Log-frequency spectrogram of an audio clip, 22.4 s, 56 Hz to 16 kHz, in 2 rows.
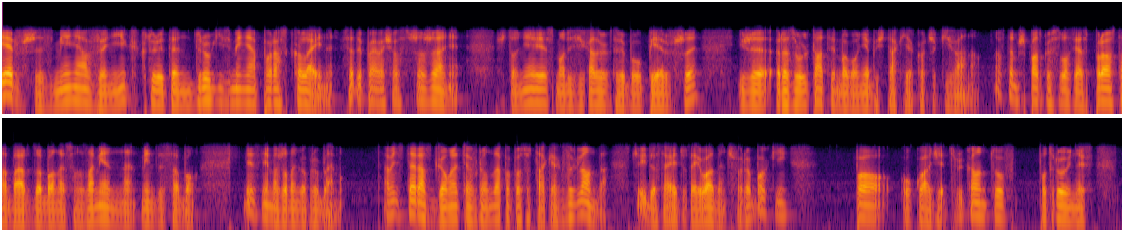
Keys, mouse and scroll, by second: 7.7 click, 17.9 click, 19.0 Tab, 19.7-20.7 scroll up 4, 21.1 right click, 21.5-22.4 right click.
